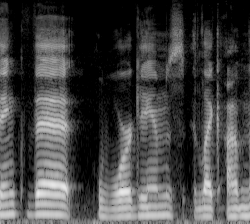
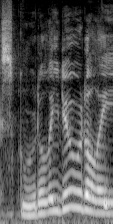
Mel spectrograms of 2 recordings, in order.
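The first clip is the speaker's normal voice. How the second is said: Ned Flanders voice; 6 semitones higher than usual. Retold or imitated. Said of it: "It's like a Ned Flanders, but ... Wisconsin area".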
